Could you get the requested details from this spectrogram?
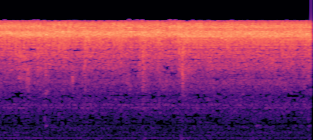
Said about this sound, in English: But right now I'm wiping my sink with some cleansers.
